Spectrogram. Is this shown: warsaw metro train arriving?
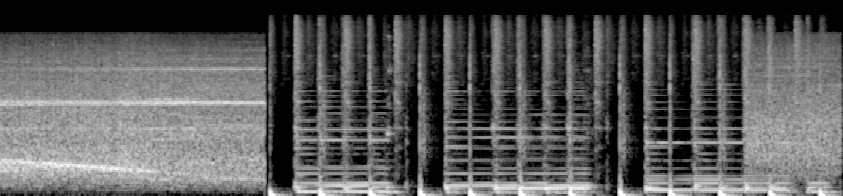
yes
